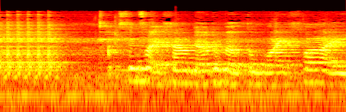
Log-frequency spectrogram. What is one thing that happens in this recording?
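A woman speaks calmly, heard through a loudspeaker in a large room.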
